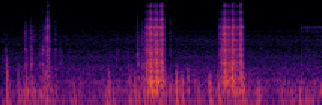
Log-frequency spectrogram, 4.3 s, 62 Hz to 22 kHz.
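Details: 6-day-old 2022 Toyota Tundra: after shifting into drive, short buzzing clatters from the driver's door repeat about once a second, as if the door lock actuator keeps cycling.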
